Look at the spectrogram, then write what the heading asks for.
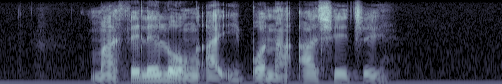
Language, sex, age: Northern Sotho, male, 22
